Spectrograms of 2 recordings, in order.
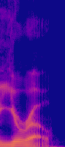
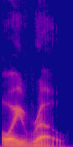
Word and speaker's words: Euro: So think about the currency the euro. In English we say euro but in German eu is oi. So the ooiro ooiro that sounds so distinct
